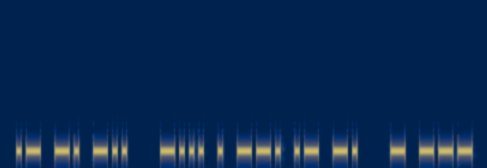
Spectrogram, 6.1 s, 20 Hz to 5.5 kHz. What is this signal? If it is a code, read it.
Morse code, heard as a keyed tone, about 20 wpm, 600 Hz. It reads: AND BEGAN TO
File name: cw-books / winnie-the-pooh / winnie-20wpm-page-0107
